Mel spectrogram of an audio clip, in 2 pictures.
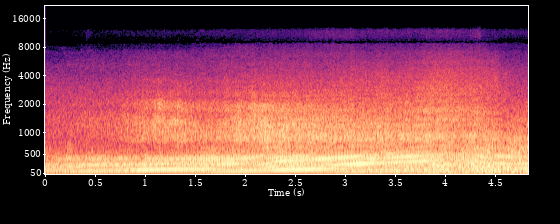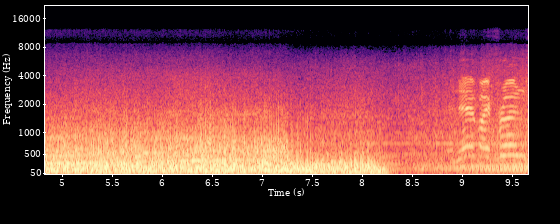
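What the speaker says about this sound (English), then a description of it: "Want to keep it quiet so you guys can actually hear the exhaust." A car's exhaust grumbles loudly and close while driving, engine tones rising through the revs over wind buffeting, then the rumble drops suddenly near the end as a voice begins talking.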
